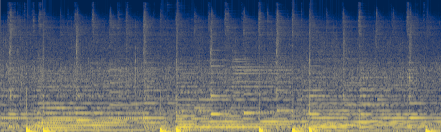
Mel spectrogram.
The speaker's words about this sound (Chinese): 首先呢，我们来欢迎这些爸爸妈妈们，给他们一个掌声好吗？还有他们的孩子，哇哦！ 让大家的掌声不要间断，好吗？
